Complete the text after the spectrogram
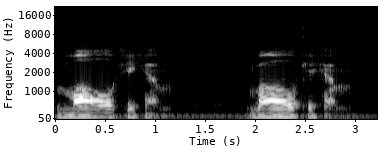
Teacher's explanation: Kem is a heavy ending, so it takes the stress.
